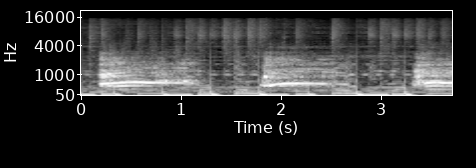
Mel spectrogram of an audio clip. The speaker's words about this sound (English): It was a moose in the hoose.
